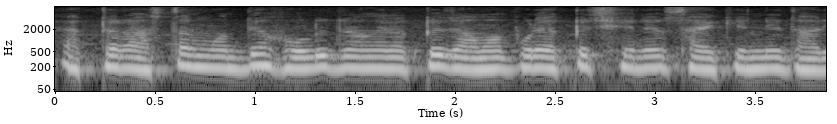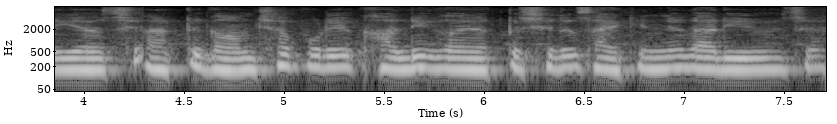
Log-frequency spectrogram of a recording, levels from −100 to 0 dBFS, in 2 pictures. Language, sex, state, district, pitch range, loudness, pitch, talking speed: Bengali, female, West Bengal, Paschim Medinipur, 170-190 Hz, -29 LUFS, 180 Hz, 195 wpm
